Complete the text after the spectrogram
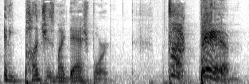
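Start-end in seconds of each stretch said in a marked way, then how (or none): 2.1-3.0 loud high swear then bam; swear and bang. Retold or imitated. Comedian acting out friend punching the dashboard, loud swear and bam. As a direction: act out the punch.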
